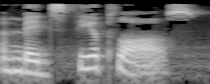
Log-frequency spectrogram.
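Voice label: "amidst the applause", English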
